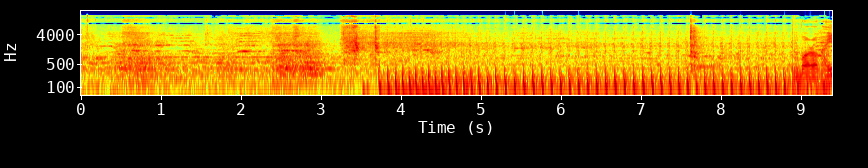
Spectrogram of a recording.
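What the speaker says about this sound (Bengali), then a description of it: "বড় ভাইয়া রয়্যাল এনফিল্ডকে ভিতরে এনে সেফে রাখা হচ্ছে, যাতে করে কোনো স্ক্র্যাচ না পড়ে।" A Royal Enfield motorcycle starts up and settles into a loud, steady thumping idle close by, with a busy wedding-preparation setting and voices around it.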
